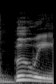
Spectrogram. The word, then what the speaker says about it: buoy: e right this this is how I pronounce buoy but buoy is spelled buoy right buoy buoy is pronounced see it says buoy is the right way to pronounce it so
